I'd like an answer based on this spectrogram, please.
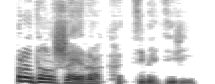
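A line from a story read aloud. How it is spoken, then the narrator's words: Breathless, into long moan. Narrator (Russian): выдохнула я, тут же перейдя в протяжный стон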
